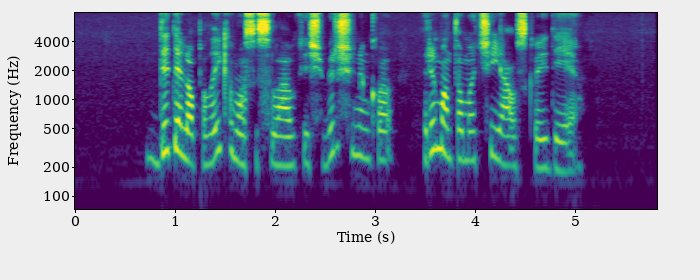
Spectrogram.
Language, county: Lithuanian, Vilnius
